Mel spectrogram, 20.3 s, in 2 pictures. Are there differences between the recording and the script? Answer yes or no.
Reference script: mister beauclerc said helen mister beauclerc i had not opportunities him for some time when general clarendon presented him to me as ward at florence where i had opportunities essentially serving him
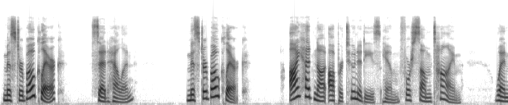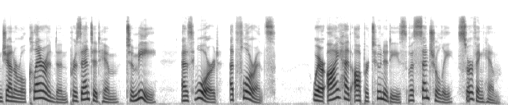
no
